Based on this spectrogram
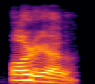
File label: "oriel", Indian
